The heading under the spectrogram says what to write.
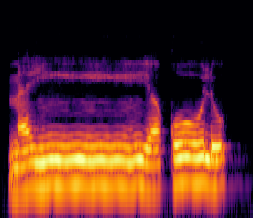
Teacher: So there is merging of the noon into the ya with ghunnah.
